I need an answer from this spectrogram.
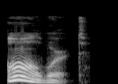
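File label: "awlwort", British English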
